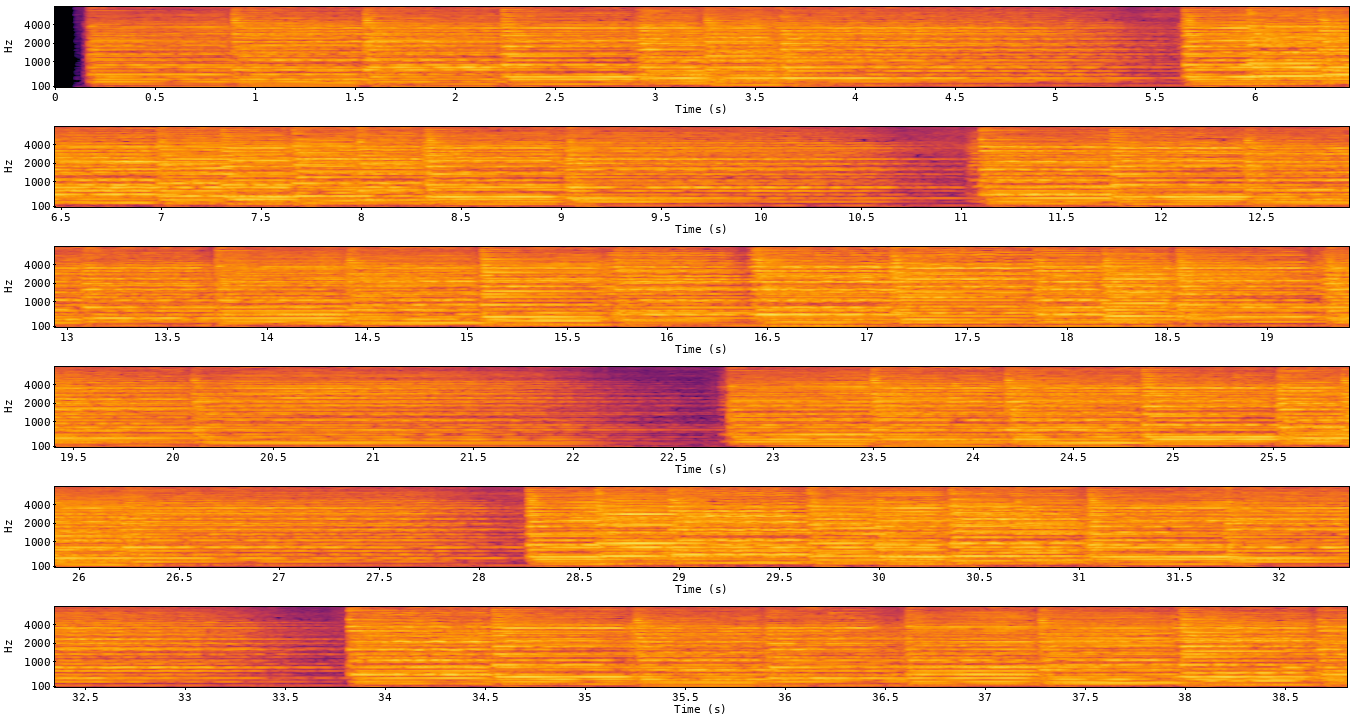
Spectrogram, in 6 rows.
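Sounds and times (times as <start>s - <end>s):
instrumental music: 0.2s - 38.8s.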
